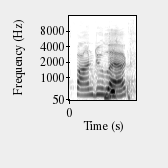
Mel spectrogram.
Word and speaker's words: Fond du Lac: Okay, so wait, Fond du Lac or Sfand, I'm a butcher the name of this city. Yep, Fond du Lac.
